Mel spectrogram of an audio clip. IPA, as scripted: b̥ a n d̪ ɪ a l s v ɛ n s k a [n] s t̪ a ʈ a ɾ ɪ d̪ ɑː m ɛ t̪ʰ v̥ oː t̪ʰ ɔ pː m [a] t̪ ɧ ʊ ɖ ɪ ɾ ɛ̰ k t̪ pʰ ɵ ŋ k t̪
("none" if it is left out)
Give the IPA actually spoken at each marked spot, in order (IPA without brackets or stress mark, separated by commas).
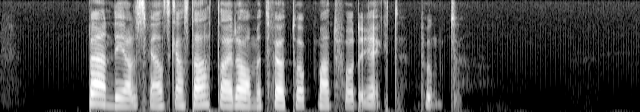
n, a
